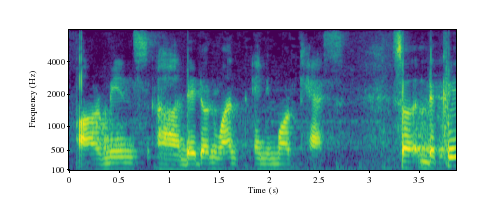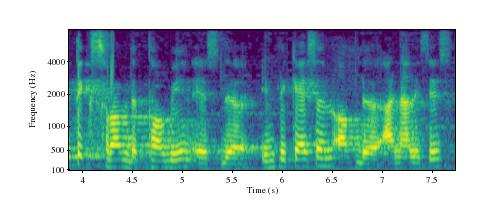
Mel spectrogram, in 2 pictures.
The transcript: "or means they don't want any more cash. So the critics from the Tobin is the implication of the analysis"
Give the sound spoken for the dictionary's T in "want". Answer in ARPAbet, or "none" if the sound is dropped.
T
